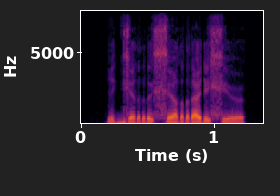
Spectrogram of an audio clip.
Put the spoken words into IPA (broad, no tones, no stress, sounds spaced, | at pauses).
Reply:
i ɡʲ æ r ɯ xʲ ɑ r æ ɾʲ ø xʲ ø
